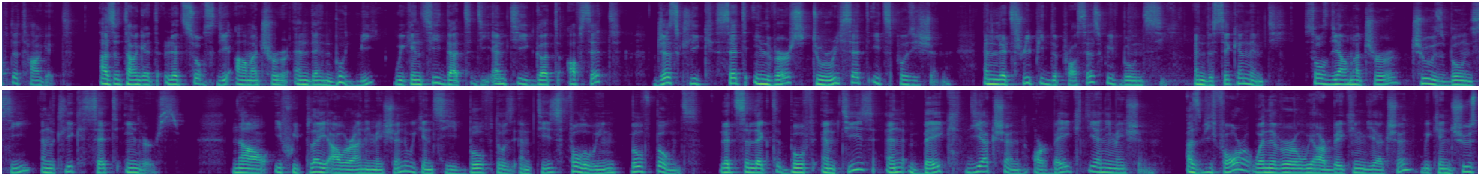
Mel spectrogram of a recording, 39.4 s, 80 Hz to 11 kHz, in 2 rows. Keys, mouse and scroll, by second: 0.2 click, 2.5 click, 13.5 click, 13.9 click, 15.4 click, 17.5 click, 20.2 click, 23.2 click, 24.0 middle click, 24.7 space, 25.5 scroll down 2, 29.7 space, 30.1 click, 30.8 middle click, 31.5 click, 32.7 shift+click, 33.5 click, 34.4 shift+click, 35.1 q, 39.2 space.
